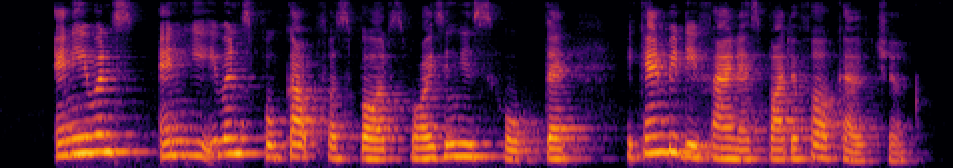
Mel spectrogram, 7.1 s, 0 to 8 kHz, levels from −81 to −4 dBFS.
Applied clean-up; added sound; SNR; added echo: neural mask model Resemble Enhance denoiser.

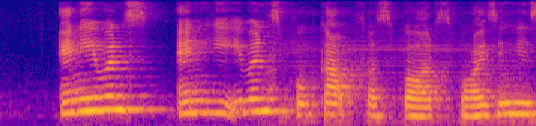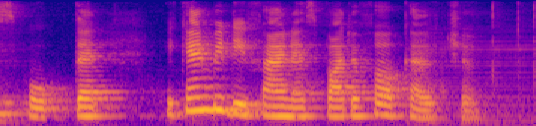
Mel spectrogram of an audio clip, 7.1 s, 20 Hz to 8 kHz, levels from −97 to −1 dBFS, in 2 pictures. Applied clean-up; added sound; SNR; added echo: neural separator model SepFormer DNS4.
